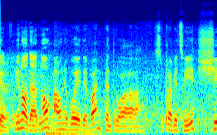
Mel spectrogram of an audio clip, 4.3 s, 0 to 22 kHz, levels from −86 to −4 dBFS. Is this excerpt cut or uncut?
cut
